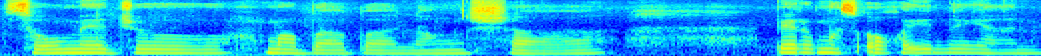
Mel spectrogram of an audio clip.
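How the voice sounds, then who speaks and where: Fairly even intonation from a woman, her voice somewhat breathy. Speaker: lifestyle vlogger. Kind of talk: casual vlog narration.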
